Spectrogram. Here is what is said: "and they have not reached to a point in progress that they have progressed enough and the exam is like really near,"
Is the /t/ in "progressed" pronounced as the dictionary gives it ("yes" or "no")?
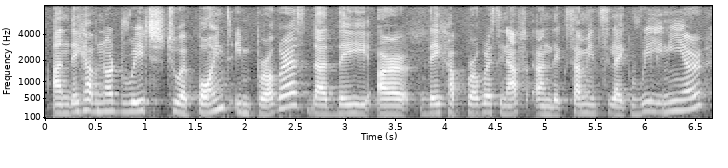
no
